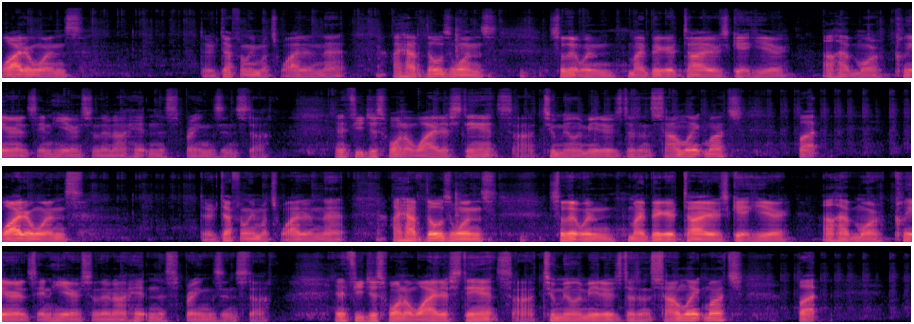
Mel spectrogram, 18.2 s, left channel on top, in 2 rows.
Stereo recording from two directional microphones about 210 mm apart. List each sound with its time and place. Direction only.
0.0 s speech: 45° right (ahead or behind)
2.0 s speech: 40° right (ahead or behind)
